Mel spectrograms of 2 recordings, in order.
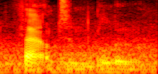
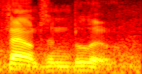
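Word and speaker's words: Fontainebleau: it is not the fountain blue is pronounced differently I beg to differ if it's pronounced in French it is pronounced differently but this hotel calls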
